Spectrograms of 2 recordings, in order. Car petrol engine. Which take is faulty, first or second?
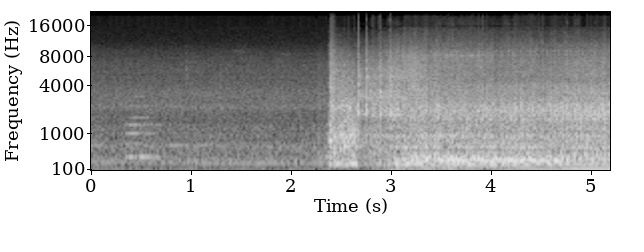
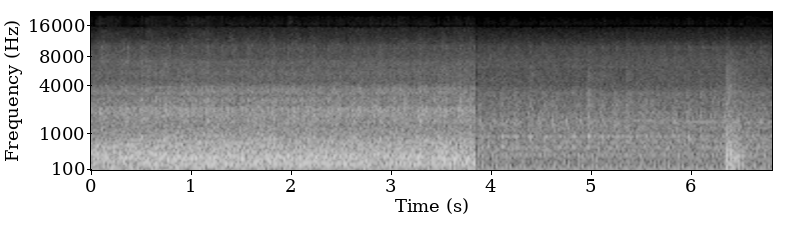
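first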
